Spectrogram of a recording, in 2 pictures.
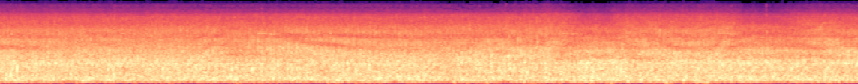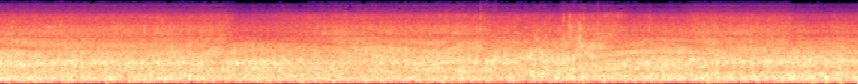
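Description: Steady rush of a river's current flowing over stones, an even wash of water noise that does not change.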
